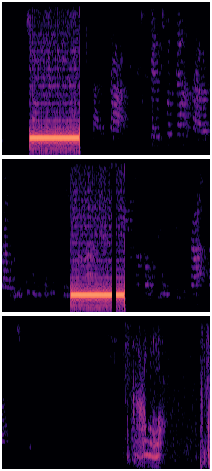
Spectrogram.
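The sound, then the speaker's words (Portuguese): Ringback tone on an outgoing phone call to a client: two steady, one-second mid-pitched tones, spaced several seconds apart, with faint scattered sounds in the gaps. “Eu só tô ligando pro meu cliente aqui e vou entrar no Amapá.”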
